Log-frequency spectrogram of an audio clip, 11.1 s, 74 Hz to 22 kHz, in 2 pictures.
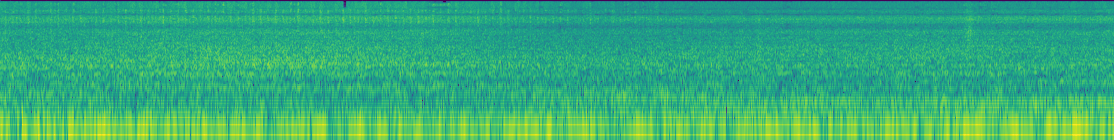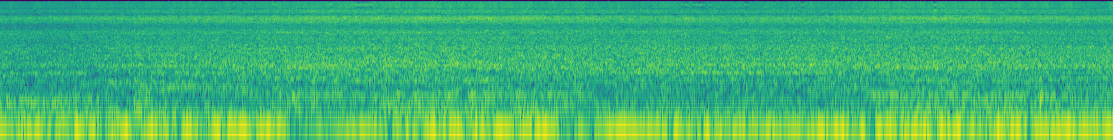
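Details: Third-gen Toyota Tacoma just after an oil change with Valvoline 0W20 full synthetic (6.1 quarts), done 500-600 miles overdue: smooth, steady low idle with an even beat, no knocks, ticks or misses; normal healthy idle.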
